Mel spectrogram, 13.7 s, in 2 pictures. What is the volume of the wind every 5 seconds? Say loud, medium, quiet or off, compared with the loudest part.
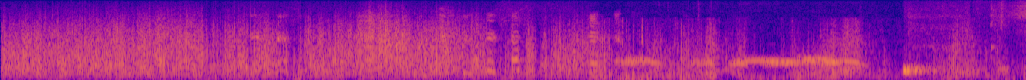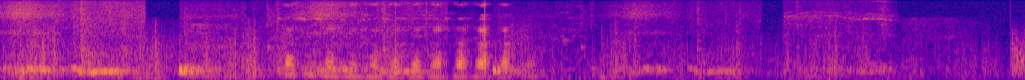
loud, medium, quiet.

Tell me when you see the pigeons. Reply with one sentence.
The pigeons can be heard from 4.1 to 12.8 s.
